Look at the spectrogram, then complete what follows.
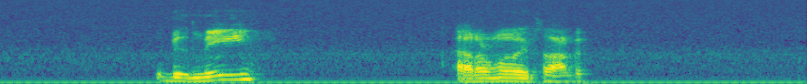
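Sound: call audio cutting out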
